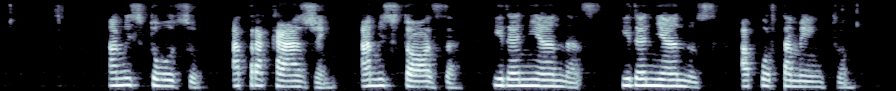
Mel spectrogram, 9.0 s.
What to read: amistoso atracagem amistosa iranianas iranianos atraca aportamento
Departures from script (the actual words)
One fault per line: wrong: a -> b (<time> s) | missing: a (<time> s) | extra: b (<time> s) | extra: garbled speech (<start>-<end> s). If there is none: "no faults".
missing: atraca (7.2 s)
